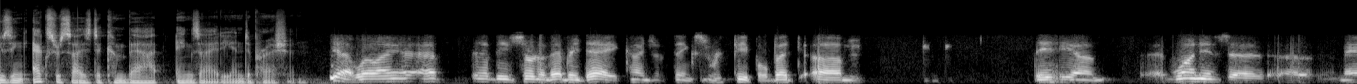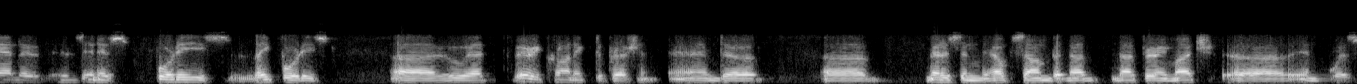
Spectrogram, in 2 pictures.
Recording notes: via internet phone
